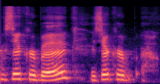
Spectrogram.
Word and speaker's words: Zuckerberg: Anyway, Mark Zuckerberg, how do you say his name? – Zuckerberg.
